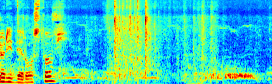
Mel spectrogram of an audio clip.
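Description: A pigeon flaps its wings in flight.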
